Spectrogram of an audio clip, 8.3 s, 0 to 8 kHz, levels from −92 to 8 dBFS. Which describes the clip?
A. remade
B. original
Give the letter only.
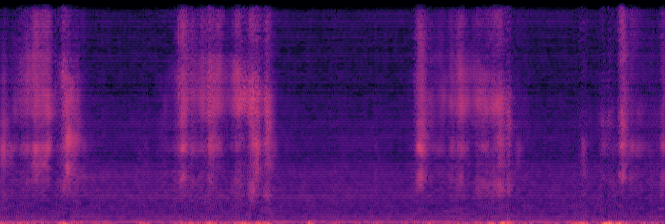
A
